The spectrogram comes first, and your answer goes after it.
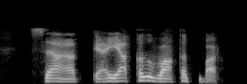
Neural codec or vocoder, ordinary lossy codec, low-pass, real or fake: codec, 16 kHz, 1 kbps, FunCodec, trained on LibriTTS, 50 frames a second; MP3, 32 kbps; 5.4 kHz; fake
